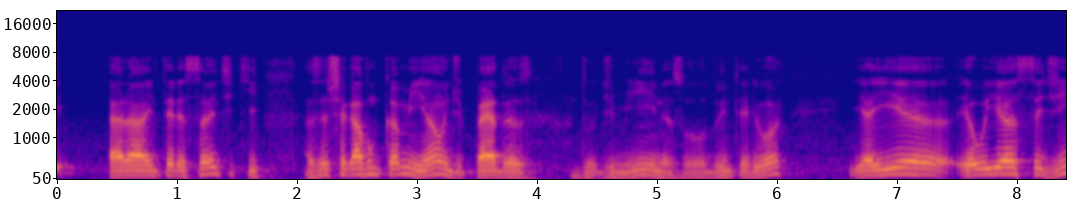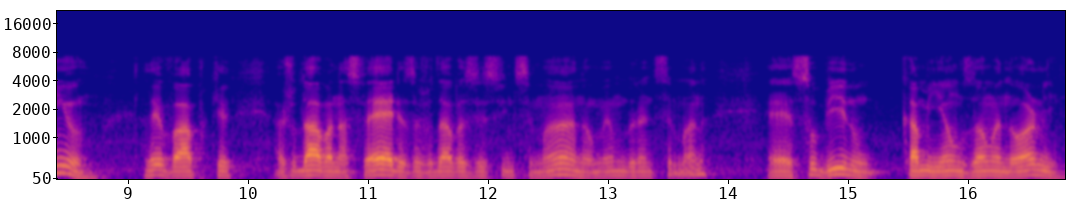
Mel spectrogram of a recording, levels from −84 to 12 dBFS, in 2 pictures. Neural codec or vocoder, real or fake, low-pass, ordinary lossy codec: none; real; 7.2 kHz; none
